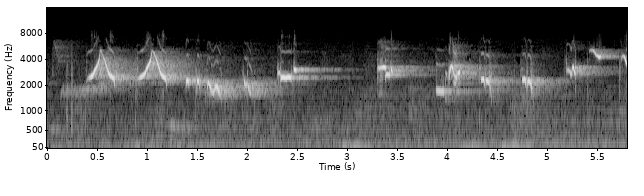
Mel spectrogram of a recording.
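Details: Greater green leafbird from Alas Purwo, a contest-ready caged bird in Jatiasih, Bekasi, singing agitatedly: loud peaked whistles rising and falling, buzzy slurs, then level and stepped whistled notes.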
